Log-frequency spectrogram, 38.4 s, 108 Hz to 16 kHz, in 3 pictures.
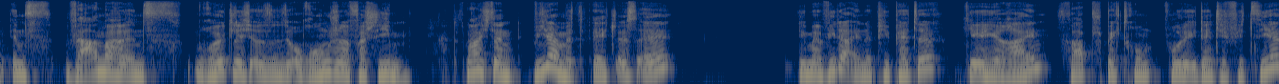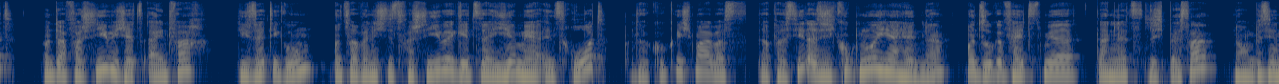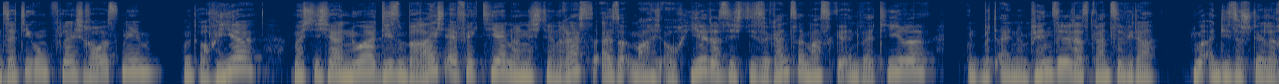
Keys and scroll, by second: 33.7 super+i.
